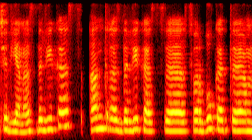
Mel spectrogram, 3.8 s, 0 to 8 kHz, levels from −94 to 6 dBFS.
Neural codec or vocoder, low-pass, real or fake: none; 7.2 kHz; real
